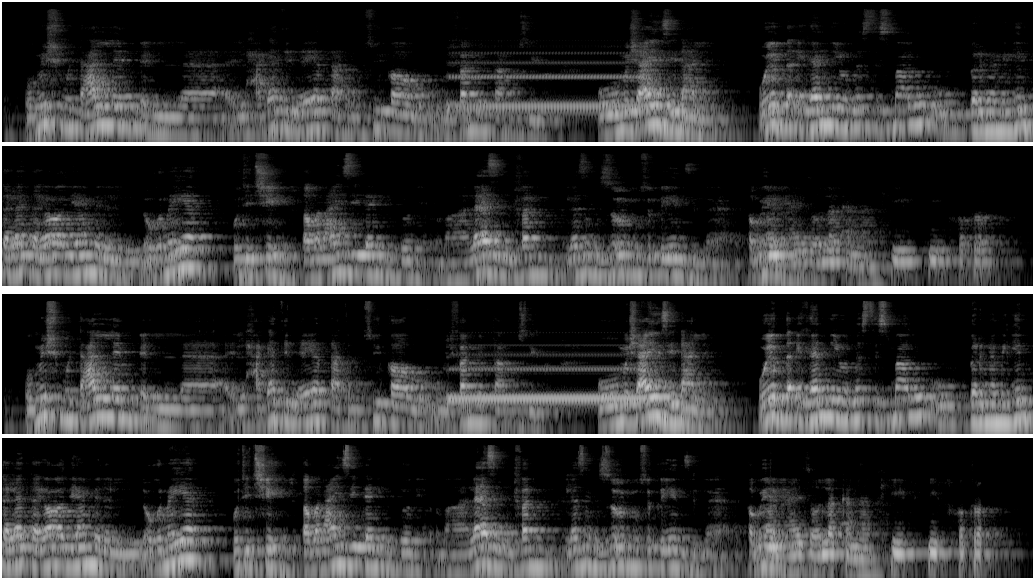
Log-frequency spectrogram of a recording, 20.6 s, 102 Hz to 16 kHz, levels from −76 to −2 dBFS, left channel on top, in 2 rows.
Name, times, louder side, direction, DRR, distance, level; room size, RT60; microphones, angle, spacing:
voice 1, 0.2-5.4 6.0-7.1 7.6-12.3 12.6-18.3, right 1 dB, 45° right, 3 dB, 0.6 m, -32 dB
Telephone, 4.4-6.4, right 6 dB, 10° left, 0.5 m, -34 dB
voice 2, 17.8-20.1, right 5 dB, 85° right, 6 dB, 0.3 m, -34 dB
4.7 x 2.4 x 4.5 m, 0.79 s
head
